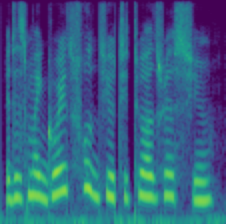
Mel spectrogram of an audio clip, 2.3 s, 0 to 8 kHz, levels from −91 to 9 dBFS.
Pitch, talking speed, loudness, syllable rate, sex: 255 Hz, 210 wpm, -15 LUFS, 5.7 syllables/s, female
